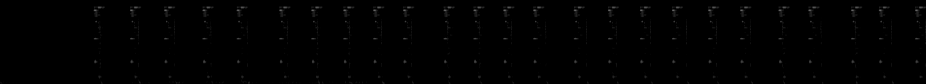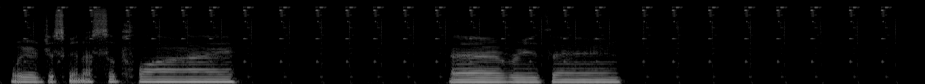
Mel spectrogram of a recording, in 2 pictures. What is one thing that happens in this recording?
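Short electronic ticks sound rapidly as a menu cursor moves from item to item.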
